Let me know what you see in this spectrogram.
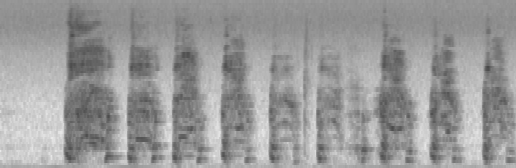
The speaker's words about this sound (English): I can hear someone coughing.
